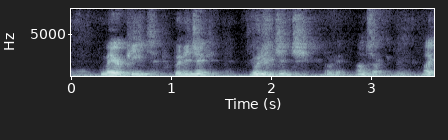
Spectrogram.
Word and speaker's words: Buttigieg: Buttigieg. Mayor Pete Buttigieg.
